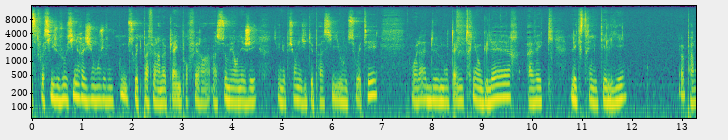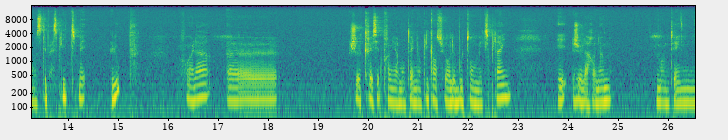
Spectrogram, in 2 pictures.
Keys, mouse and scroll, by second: 5.4 click, 6.4 click, 7.9 click, 9.4 right click, 12.0 click, 14.2 right click, 15.2 click, 22.1 click, 23.8 click, 24.7 click, 25.4 click, 26.3 shift+End.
